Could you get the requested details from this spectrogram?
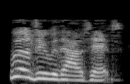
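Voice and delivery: breezy, carefree; jaunty. A narrator's reading. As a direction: toss it off like a lark. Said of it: "Prim said jauntily".

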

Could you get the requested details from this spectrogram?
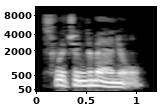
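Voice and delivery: low, matter-of-fact pilot callout; astronaut on radio. Acted. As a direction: announce the step over radio. Astronaut reports taking manual control.

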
